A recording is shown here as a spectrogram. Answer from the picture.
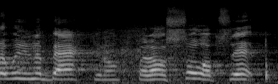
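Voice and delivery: ordinary talk

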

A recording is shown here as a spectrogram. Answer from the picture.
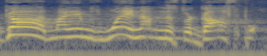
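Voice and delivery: high, loud, hammed-up whine to God; indignant complaint. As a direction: protest upward like someone deeply affronted. Retold complaint to God in car.

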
